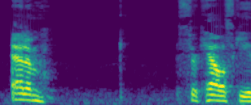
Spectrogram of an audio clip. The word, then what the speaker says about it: Adamski: other good stuff you know guys um Mr Adam sirkowski that's how you say his name it was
